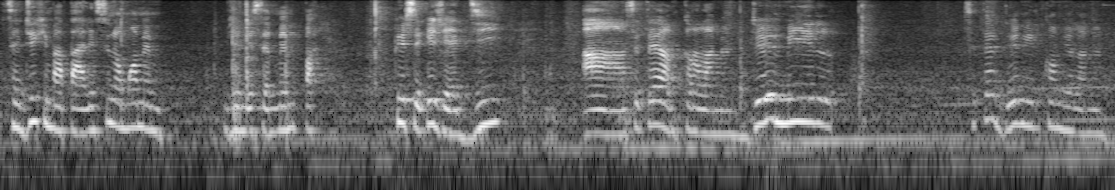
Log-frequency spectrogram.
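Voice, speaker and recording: A woman preacher giving a sermon with personal testimony, emphatic and repetitive, sometimes dropping to a hush. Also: lowish voice, measured pace, long pauses, background noise. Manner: emphatic, repetitive, drops to hushed tones. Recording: echoey room with faint ambience.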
